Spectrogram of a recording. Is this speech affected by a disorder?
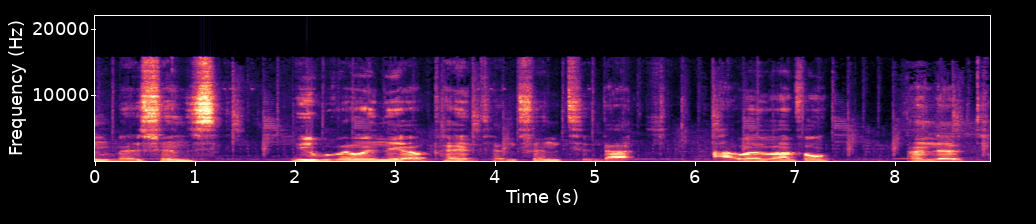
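Yes: cerebral palsy.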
